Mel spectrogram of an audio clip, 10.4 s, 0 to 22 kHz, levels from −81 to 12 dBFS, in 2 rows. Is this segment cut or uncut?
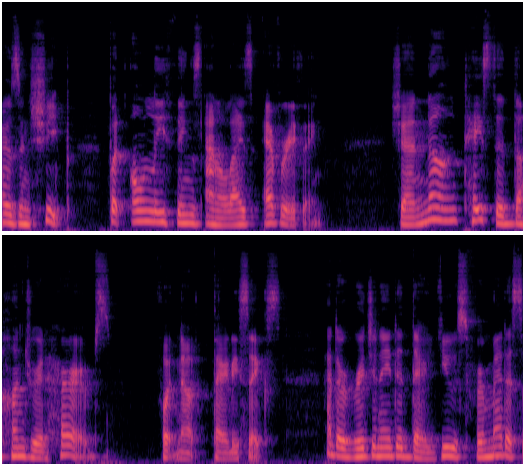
cut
